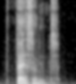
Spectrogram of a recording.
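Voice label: "pheasant", English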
